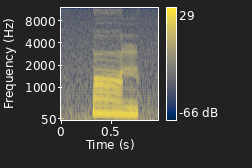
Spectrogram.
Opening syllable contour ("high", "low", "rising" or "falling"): low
